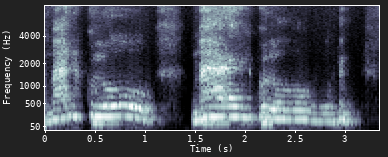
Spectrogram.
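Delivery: put-on thrilled, high called-out cry in Italian accent. Recounting a dying man's last words, retelling an Italian-accented shout. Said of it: "in his Italian accent, Italian language, is shouting".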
